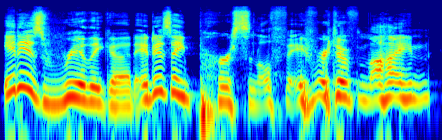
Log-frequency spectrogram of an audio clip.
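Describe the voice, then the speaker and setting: A woman's voice: medium pitch, very animated, normal speed, dry recording, studio quality. A woman co-hosting a casual pop culture podcast, chatty and emphatic, repeating phrases for effect. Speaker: podcast co-host.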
